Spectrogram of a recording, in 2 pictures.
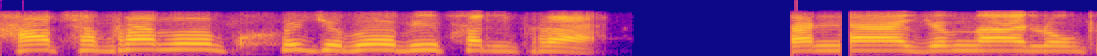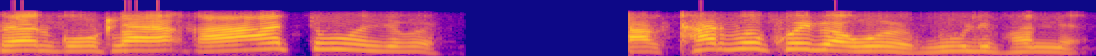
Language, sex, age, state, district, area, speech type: Bodo, female, 60+, Assam, Chirang, rural, conversation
